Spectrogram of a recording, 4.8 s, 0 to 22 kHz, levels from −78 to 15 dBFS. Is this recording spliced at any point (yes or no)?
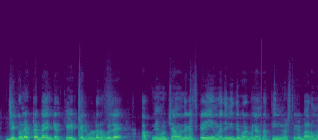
no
